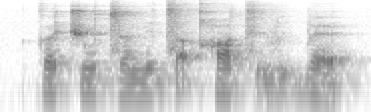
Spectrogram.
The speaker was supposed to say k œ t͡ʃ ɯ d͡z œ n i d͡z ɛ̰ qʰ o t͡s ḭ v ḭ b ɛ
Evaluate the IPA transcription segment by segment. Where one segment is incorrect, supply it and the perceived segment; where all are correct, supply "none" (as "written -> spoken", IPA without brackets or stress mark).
ɯ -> u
